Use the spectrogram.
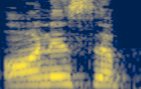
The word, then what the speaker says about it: honest: Example: an hour, an honest man, an honor. The beginning H is silent in these words.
